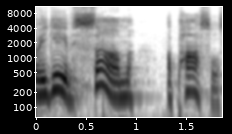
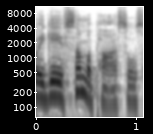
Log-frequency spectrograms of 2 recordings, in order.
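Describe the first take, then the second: First: There is a pause after 'some'. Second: It is said with no pause inside.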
